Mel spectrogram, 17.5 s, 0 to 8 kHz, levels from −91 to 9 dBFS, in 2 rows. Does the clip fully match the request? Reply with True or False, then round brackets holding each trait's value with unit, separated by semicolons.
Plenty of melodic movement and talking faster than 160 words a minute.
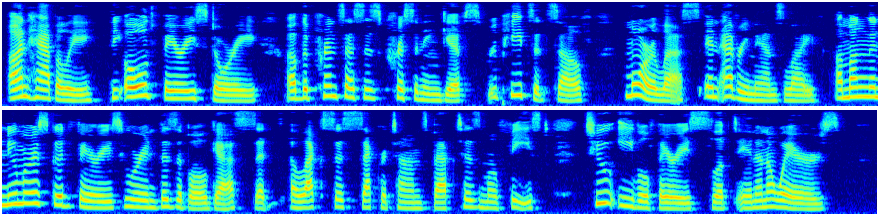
False (6.1 semitones; 135 wpm)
